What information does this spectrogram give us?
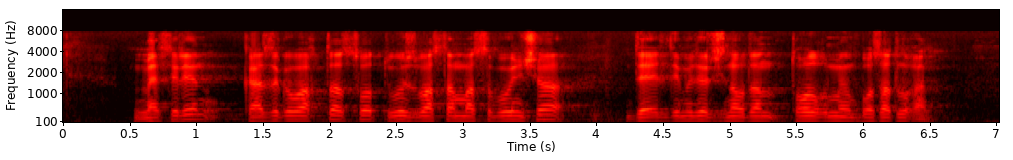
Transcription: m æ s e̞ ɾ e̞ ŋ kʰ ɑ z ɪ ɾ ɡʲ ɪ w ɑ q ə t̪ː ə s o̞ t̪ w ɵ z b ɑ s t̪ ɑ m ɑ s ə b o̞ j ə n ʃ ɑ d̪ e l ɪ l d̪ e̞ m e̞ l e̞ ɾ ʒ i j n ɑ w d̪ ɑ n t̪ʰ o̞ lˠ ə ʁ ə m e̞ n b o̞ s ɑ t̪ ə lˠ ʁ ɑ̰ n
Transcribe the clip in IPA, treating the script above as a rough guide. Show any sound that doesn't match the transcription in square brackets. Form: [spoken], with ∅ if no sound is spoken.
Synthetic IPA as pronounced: m æ s e̞ [l] e̞ ŋ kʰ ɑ z ɪ ɾ ɡʲ ɪ w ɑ q ə t̪ː [ɑ] s o̞ t̪ w ɵ z b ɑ s t̪ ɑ m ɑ s ə b o̞ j ə n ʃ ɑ d̪ [æ] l ɪ l d̪ e̞ m e̞ l e̞ ɾ ʒ i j n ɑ w d̪ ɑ n t̪ʰ o̞ lˠ ə ʁ ə m e̞ n b o̞ s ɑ t̪ ə lˠ ʁ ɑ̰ n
